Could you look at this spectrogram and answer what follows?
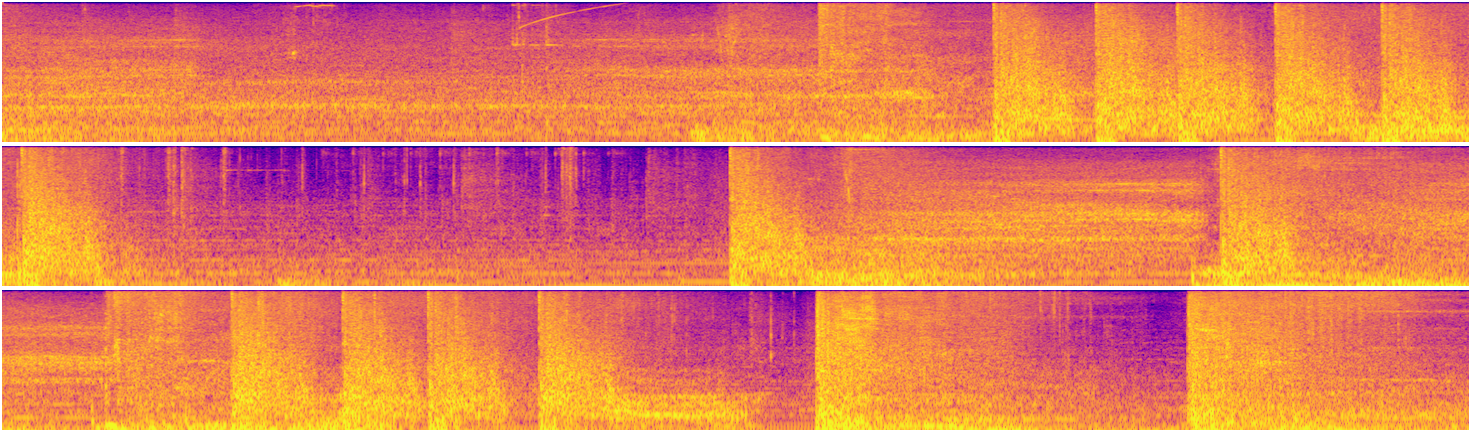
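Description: Rifle shots ring out in the video game Alan Wake. Several sharp blasts and bursts are spread irregularly across the stretch, set over a steady, low game ambience. No voices.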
